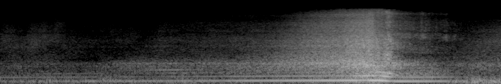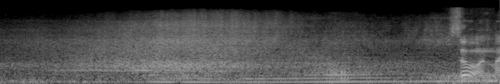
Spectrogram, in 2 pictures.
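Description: An Audi TTS's turbocharged four-cylinder engine is driven hard on a racetrack, its note climbing and growing louder, then dropping suddenly just under four seconds in. It then climbs again, more quietly, as the car pulls away.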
